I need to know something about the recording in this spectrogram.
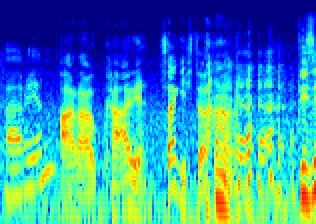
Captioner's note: laughs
